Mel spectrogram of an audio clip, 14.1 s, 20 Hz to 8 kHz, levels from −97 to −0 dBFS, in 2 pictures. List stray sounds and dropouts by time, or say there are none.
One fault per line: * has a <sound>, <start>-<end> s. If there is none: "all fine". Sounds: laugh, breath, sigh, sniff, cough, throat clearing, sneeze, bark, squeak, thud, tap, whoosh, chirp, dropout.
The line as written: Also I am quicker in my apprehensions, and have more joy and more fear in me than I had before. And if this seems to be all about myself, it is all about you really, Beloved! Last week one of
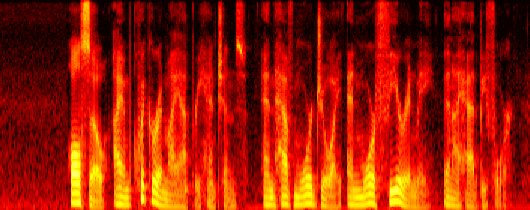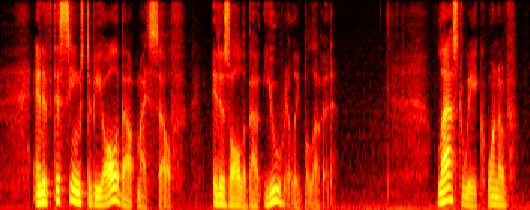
all fine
